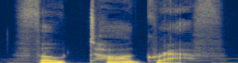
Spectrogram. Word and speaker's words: photograph: Photograph. The stress is on to photograph.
